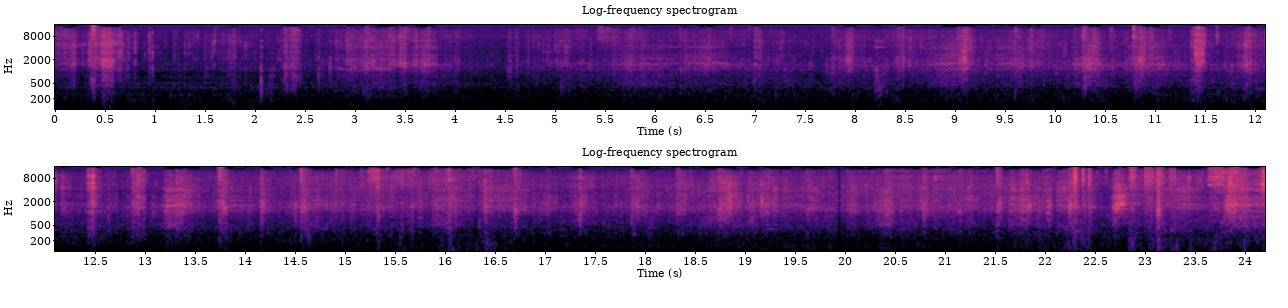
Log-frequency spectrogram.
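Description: Irregular crunching footsteps on dry grass and dirt, fairly quiet at first and busier after several seconds.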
